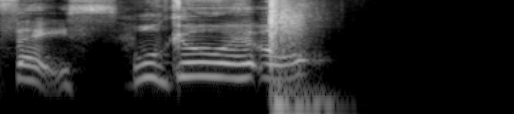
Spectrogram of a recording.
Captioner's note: punch sound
